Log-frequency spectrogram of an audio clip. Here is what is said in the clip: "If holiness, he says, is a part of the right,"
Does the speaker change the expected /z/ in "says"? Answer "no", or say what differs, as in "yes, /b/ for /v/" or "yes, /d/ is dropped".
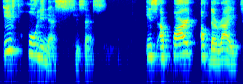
yes, /s/ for /z/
